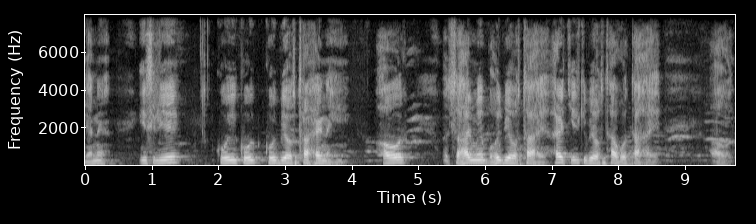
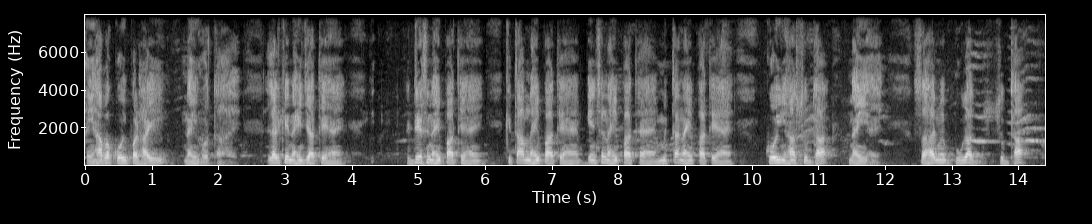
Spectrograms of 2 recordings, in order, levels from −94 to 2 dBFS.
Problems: background sounds at intervals, continuous background conversations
